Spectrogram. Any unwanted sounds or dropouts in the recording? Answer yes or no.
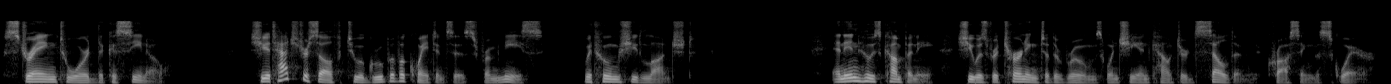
no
